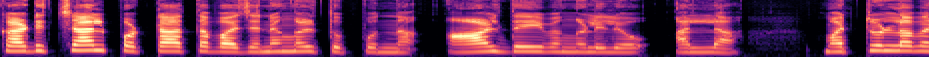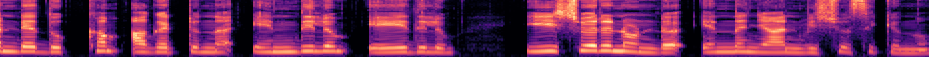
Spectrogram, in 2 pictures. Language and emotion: Malayalam, neutral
